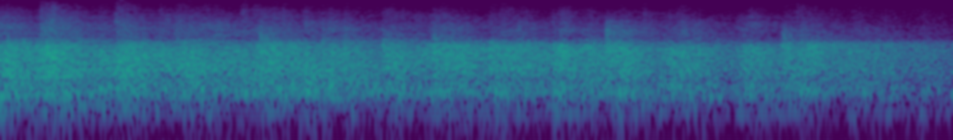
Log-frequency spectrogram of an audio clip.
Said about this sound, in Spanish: Le damos un aplauso al Señor por eso. Porque así es.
